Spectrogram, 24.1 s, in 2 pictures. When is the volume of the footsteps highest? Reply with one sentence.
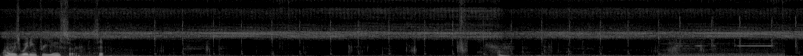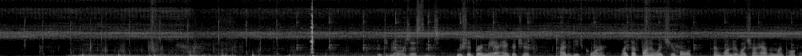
The volume of the footsteps peaks at 17 seconds.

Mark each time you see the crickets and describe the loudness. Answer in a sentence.
You can hear the crickets from 0.0 to 24.0 s, at a steady volume.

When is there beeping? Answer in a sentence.
You can hear the beeping from 9.8 to 11.8 s.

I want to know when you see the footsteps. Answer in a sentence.
The footsteps can be heard from 13.0 to 18.6 s.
